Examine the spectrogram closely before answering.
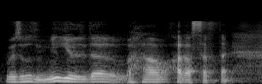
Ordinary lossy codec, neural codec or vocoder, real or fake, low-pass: none; codec, 16 kHz, 0.5 kbps, FunCodec, trained on LibriTTS, 25 frames a second; fake; none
